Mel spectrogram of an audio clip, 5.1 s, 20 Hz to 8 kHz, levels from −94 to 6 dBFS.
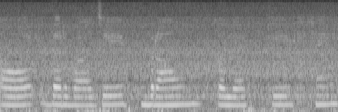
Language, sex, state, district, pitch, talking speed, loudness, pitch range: Hindi, female, Madhya Pradesh, Katni, 230 Hz, 70 wpm, -16 LUFS, 225-235 Hz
